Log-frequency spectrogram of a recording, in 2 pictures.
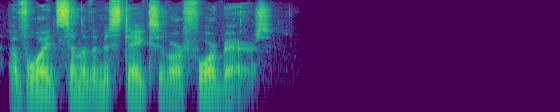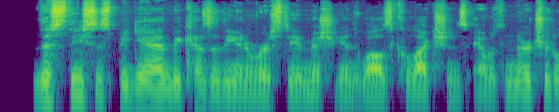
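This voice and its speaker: A young man, a history student, giving an earnest, measured scripted narration. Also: lowish voice, darkish tone, dry recording, studio quality. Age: young adult.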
